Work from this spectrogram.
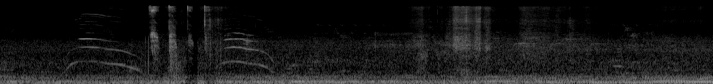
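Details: Cat meows in a scene where an abandoned kitten wants an adult female cat to adopt him and she is not interested: two clear, arching, drawn-out meows about a second apart, followed by rustling and a steady low background hum.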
